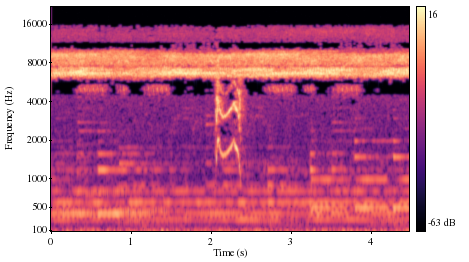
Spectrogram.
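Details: A White-browed crake (Porzana cinerea) gives one short, nasal, buzzy double note that rises and falls, over a steady background hum.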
